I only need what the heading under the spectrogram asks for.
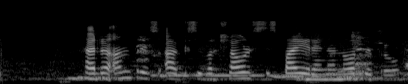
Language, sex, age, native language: Icelandic, female, 11, Icelandic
